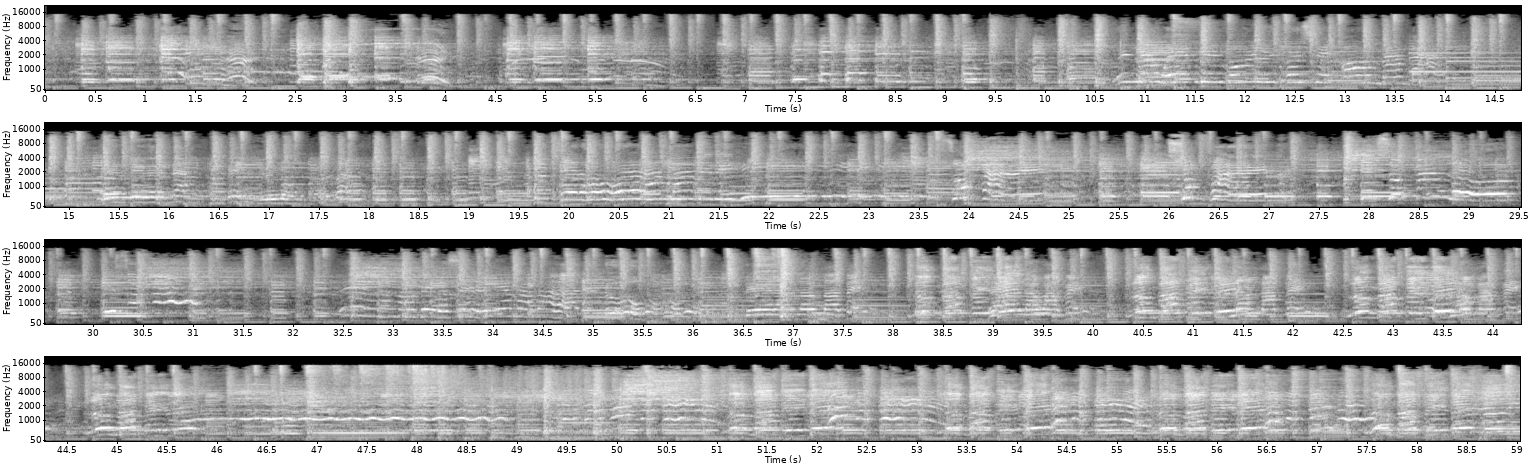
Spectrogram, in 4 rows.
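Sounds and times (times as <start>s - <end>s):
live band playing: 0.0s - 59.0s
saxophone: 0.0s - 59.0s
woman singing: 10.5s - 14.1s, 15.2s - 18.3s, 19.6s - 25.2s, 25.8s - 31.5s, 32.4s - 59.0s.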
